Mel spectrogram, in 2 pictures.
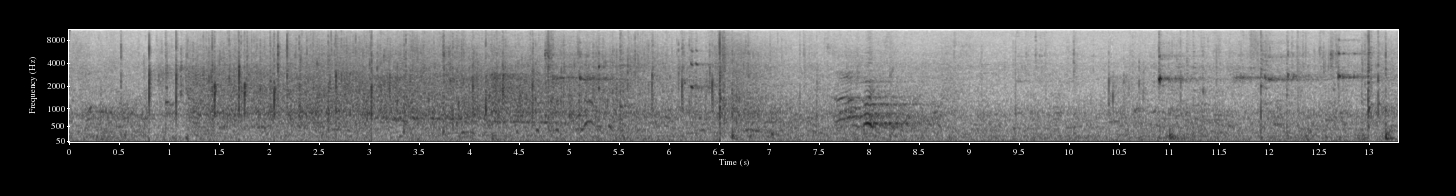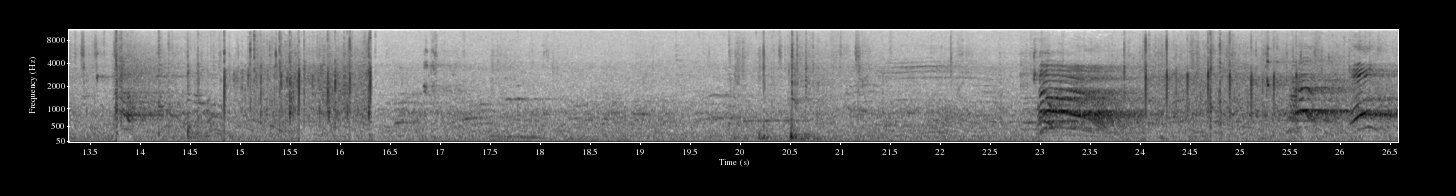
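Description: Rackets smack a shuttlecock back and forth in quick rallies.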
